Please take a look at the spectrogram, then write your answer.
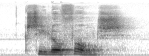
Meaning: plural of xylofoon
- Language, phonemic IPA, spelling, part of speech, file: Dutch, /ksiloˈfons/, xylofoons, noun, Nl-xylofoons.ogg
